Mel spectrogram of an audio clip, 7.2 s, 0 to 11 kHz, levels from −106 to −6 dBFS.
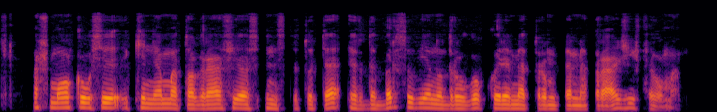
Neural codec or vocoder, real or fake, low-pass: none; real; 7.2 kHz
